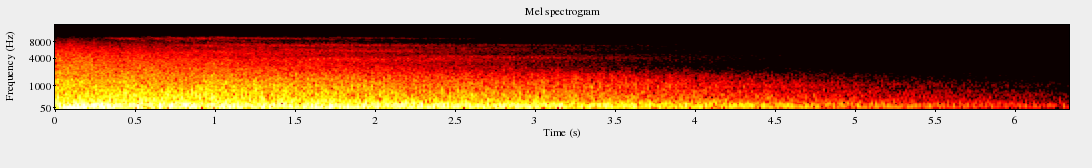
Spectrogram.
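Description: Outro sound effect closing an electronic rap track: a long, noisy rumble, heaviest in the bass, fading out steadily over about six seconds.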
